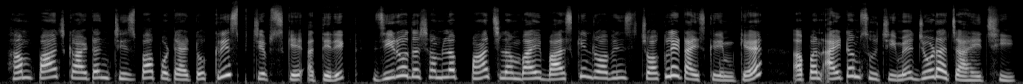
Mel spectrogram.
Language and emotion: Maithili, neutral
